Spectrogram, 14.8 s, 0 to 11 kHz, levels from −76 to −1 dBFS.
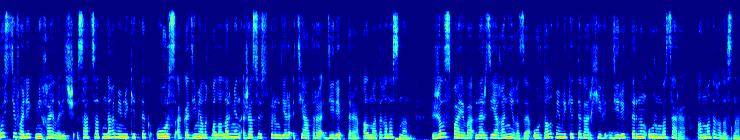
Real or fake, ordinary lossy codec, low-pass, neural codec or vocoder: real; none; 9.9 kHz; none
